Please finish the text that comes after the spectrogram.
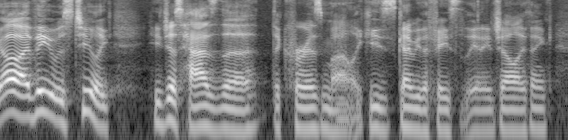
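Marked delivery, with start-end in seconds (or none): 0.0-1.0 imitating Zegras joking. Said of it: "He's like".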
